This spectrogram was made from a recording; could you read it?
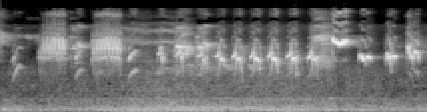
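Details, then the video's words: Wambi, recorded as a master song for oriental magpie-robins and other songbirds: hissy buzzes open into a quick sequence of short chirps, one high piercing whistle, then several falling slurs. "SUARA BURUNG WAMBI PILIHAN SANGAT BAGUS BUAT MASTERAN BURUNG KACER,DAN LAINYA"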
